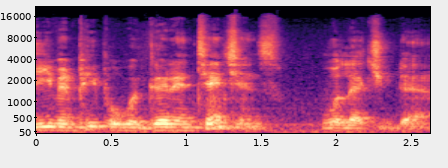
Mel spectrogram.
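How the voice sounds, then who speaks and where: With audible room echo, a man talks at a moderate pace and fairly low pitch, using ordinary pitch variation. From Michigan, Ann Arbor. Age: 50s. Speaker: guest on faith talk show. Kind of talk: casual interview. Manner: repetitive stammering.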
